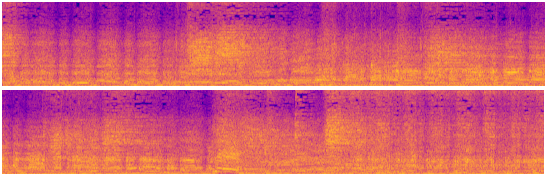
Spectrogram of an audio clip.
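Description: Thrash metal band playing loud live: distorted electric guitar through Laney amplifiers, bass guitar and drum kit. A brief break in the low end comes about seven and a half seconds in.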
